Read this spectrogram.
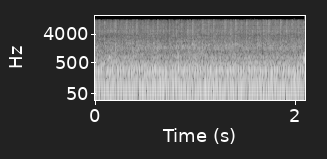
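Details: Used salvage-title motorcycle with almost 10k miles, sat a couple of months with stabilized fuel, started on choke: steady, even idle with quick rhythmic chug, no knocks or stumbles; running cleanly, normal idle.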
